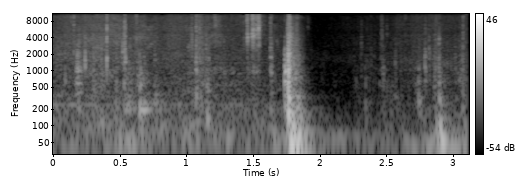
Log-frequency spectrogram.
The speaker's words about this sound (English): Made me close the frickin' door and open it again.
